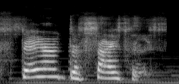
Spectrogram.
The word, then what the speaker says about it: stare decisis: It's pronounced stare decisis.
